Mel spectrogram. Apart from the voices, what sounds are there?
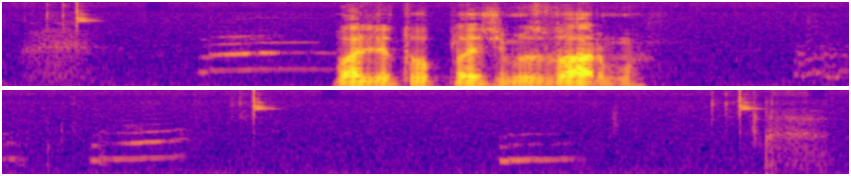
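cat meowing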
